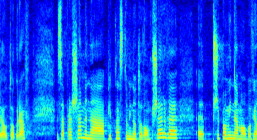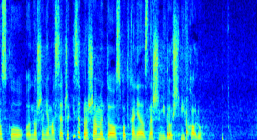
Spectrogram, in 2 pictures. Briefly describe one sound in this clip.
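A woman speaks with animation through a microphone and loudspeakers.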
